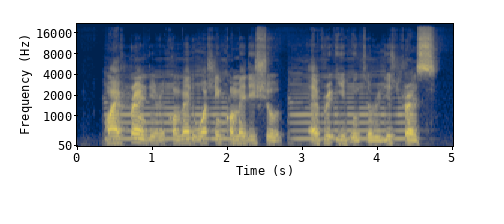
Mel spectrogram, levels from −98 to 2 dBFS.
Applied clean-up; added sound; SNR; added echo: neural mask model RNNoise.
